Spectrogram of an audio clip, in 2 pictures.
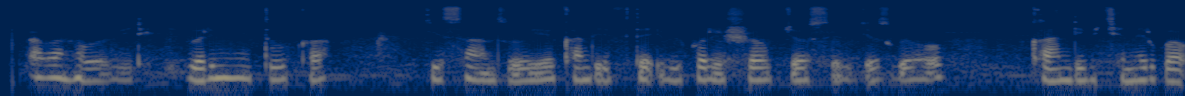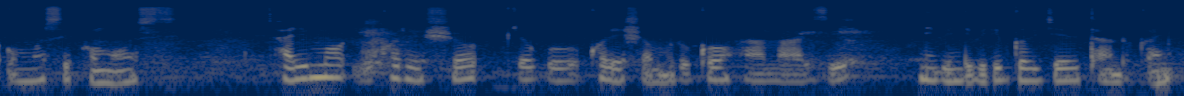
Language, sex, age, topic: Kinyarwanda, female, 18-24, health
